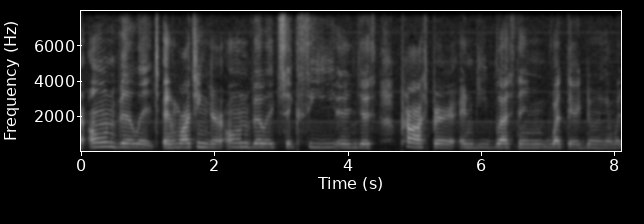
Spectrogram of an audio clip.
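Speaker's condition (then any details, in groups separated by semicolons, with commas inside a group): Cerebral palsy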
